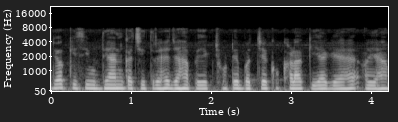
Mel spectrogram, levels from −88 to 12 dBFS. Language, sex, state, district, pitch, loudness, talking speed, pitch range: Hindi, male, Bihar, Saran, 165 Hz, -16 LUFS, 270 wpm, 155-170 Hz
